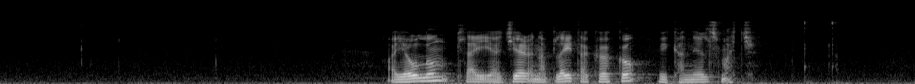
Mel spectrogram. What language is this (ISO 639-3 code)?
fao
